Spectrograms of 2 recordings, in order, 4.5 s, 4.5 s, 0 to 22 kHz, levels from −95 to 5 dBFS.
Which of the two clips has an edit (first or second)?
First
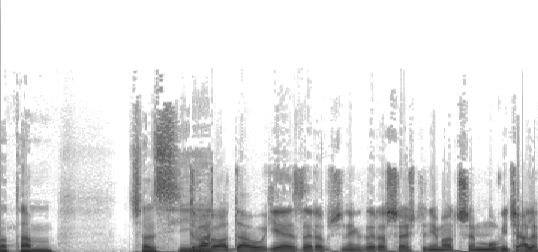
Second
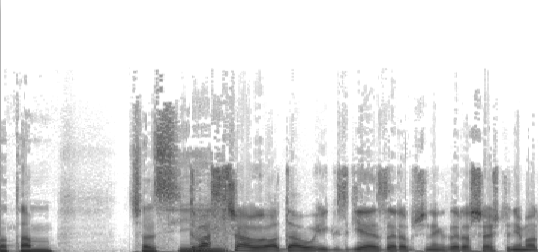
first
